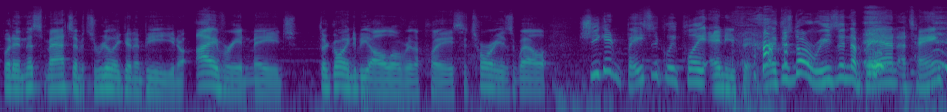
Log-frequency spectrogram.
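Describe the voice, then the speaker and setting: A man's voice: mid-range voice, big pitch swings, brisk, hardly any pauses, pushed and bright. A man doing conversational live esports analysis as a commentator, explaining things in a casual way. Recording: music behind the voice. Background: music.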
